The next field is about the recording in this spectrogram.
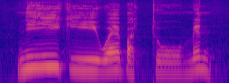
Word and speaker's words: Ni-giiwebatoomin: Ni-giiwebatoomin. Ni-giiwebatoomin. Ni-giiwebatoomin. Ni-giiwebatoomin. Ni-giiwebatoomin. So there's six syllables there.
